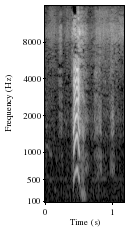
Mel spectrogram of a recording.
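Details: Anatolian Shepherd puppies, 44 days old and still nursing from their mother; one sharp, high yelp about a quarter second long with a quick falling tail, followed by faint soft rustling.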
